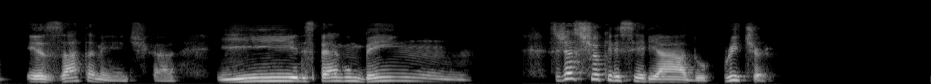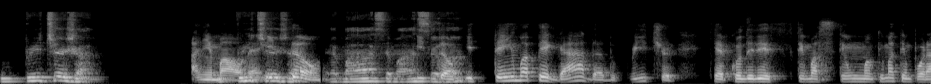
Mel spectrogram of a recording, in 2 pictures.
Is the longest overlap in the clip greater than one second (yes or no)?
yes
